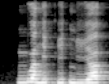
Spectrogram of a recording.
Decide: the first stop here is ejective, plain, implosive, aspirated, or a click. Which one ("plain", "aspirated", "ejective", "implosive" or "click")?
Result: plain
